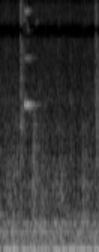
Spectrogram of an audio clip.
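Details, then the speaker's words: GE electric dryer with worn plastic drum glides making a horrible squeak: a high, sharp squeak about once a second over the dryer's low hum; drum glides to be replaced. "Today we are back with my GE electric dryer, and we're going to change the drum glides in it because this thing makes a horrible squeaking sound."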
